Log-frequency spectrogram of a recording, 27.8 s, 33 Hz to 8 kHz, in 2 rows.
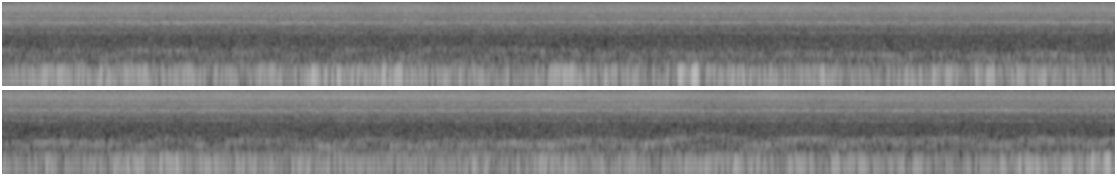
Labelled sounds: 22.4	23.0	vessel noise, 0.99 to 3.0 kHz

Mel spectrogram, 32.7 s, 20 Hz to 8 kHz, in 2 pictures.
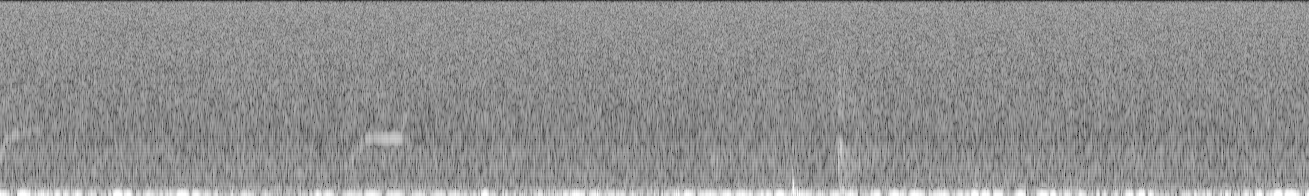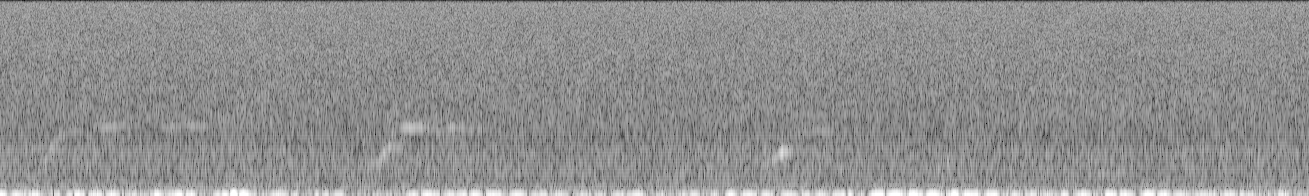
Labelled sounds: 0.0	0.4	humpback whale, 0.80 to 1.1 kHz
4.5	5.1	humpback whale, 0.80 to 1.1 kHz
18.5	18.9	humpback whale, 1.0 to 1.2 kHz
21.4	21.7	humpback whale, 0.99 to 1.2 kHz
26.5	26.8	humpback whale, 0.99 to 1.1 kHz

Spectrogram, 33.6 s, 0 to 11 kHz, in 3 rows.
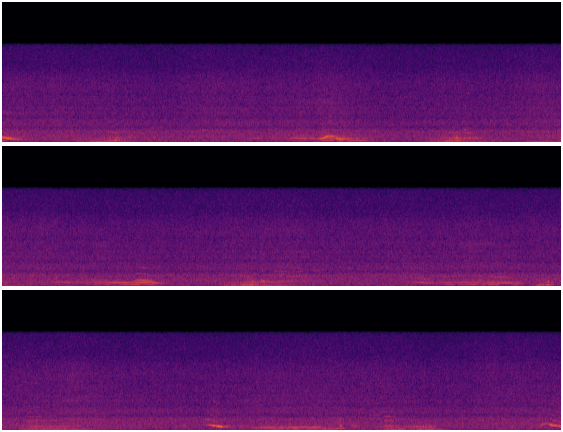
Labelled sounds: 16.6	16.9	humpback whale, 1.1 to 1.2 kHz

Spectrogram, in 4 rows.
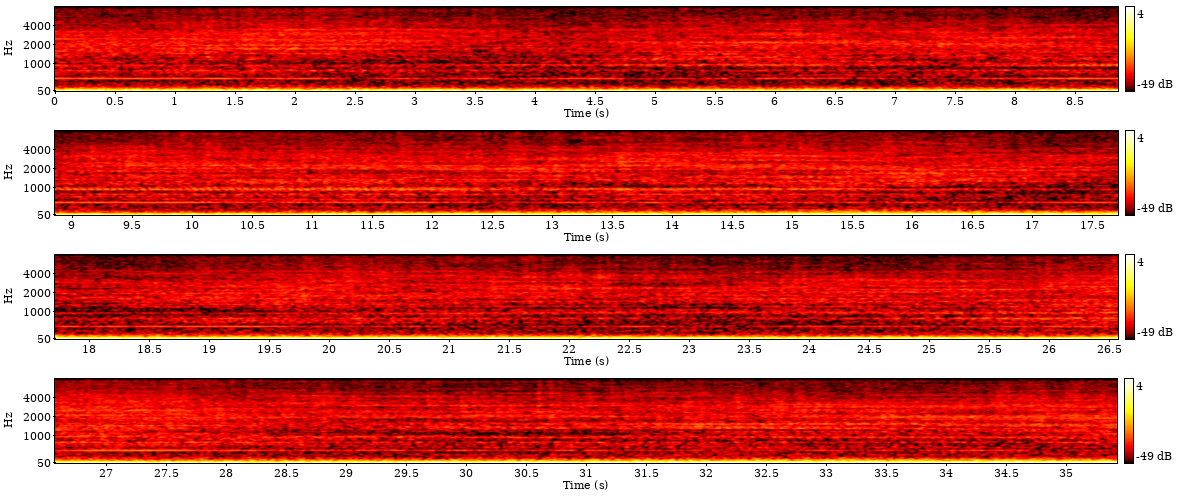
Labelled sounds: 15.8	16.3	vessel noise, 1.4 to 1.9 kHz
18.5	18.8	vessel noise, 3.9 to 4.1 kHz
32.6	32.9	vessel noise, 3.1 to 3.2 kHz

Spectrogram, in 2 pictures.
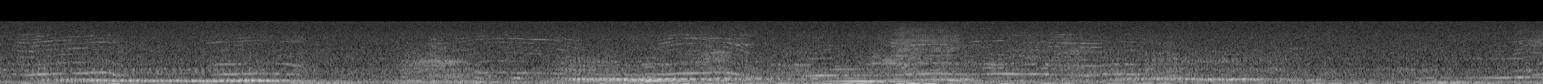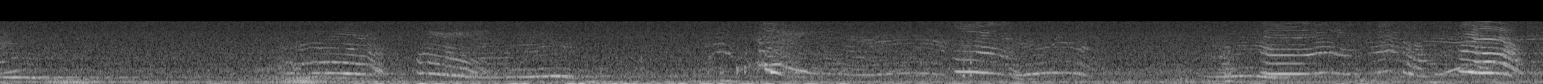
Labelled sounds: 0.3	1.2	humpback whale, 2.0 to 3.9 kHz
2.1	2.6	humpback whale, 0.86 to 3.1 kHz
4.1	5.7	humpback whale, 0.83 to 3.3 kHz
6.7	7.4	humpback whale, 2.3 to 4.2 kHz
8.7	10.1	humpback whale, 0.93 to 3.1 kHz
10.8	11.5	humpback whale, 0.80 to 2.9 kHz
15.1	15.4	humpback whale, 2.8 to 3.0 kHz
18.3	19.2	humpback whale, 0.80 to 4.2 kHz
19.6	20.8	humpback whale, 0.80 to 4.6 kHz
22.5	23.4	humpback whale, 0.80 to 4.9 kHz
23.9	25.6	humpback whale, 0.99 to 6.1 kHz
27.9	30.6	humpback whale, 0.80 to 7.5 kHz

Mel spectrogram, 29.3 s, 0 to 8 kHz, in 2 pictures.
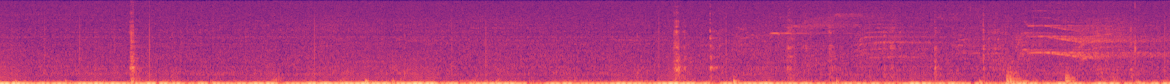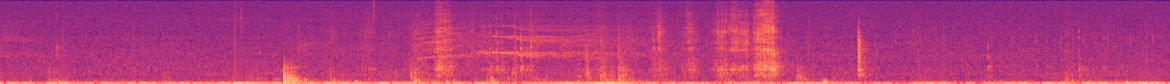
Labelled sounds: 10.7	12.4	killer whale, southern Alaska resident, 0.23 to 3.6 kHz
12.7	14.9	killer whale, southern Alaska resident, 0.32 to 5.9 kHz
19.7	22.4	killer whale, southern Alaska resident, 0.41 to 3.9 kHz

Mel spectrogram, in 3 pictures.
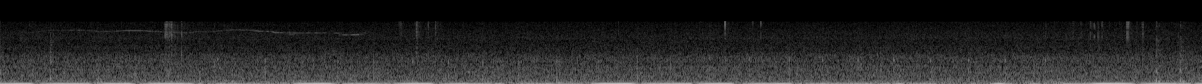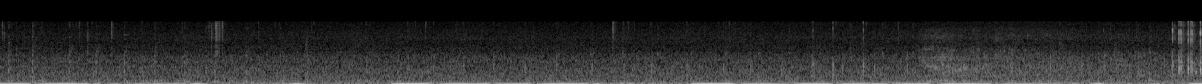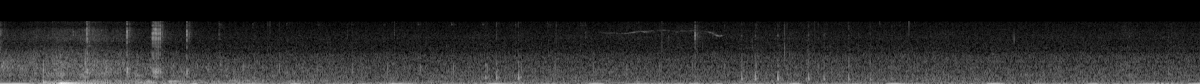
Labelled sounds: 0.0	3.7	killer whale, southern resident, 3.7 to 8.0 kHz
30.0	31.3	killer whale, southern resident, 3.4 to 8.0 kHz

